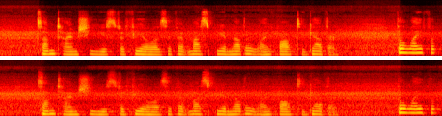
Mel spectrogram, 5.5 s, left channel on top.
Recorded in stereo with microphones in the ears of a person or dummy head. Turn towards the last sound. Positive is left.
turn(degrees=30)  # may be behind; listen again after turning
